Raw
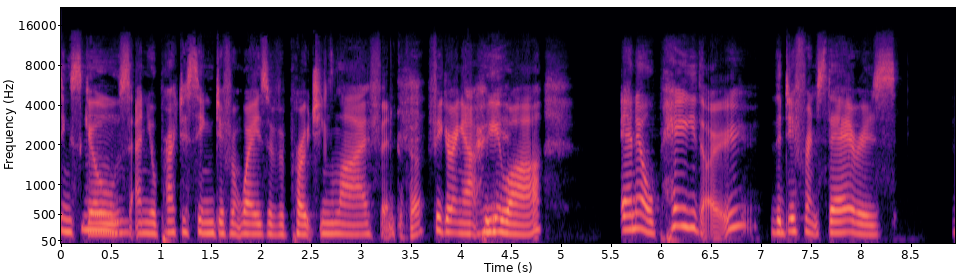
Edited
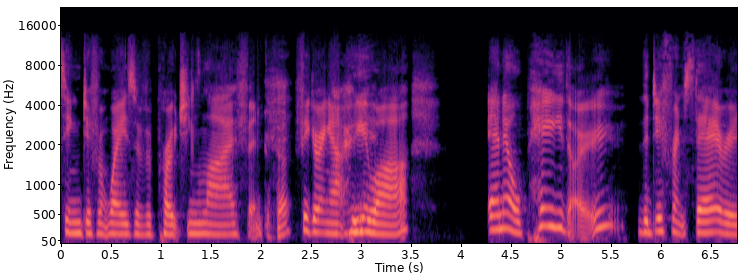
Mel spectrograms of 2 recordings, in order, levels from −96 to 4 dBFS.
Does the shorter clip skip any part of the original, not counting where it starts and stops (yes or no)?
no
